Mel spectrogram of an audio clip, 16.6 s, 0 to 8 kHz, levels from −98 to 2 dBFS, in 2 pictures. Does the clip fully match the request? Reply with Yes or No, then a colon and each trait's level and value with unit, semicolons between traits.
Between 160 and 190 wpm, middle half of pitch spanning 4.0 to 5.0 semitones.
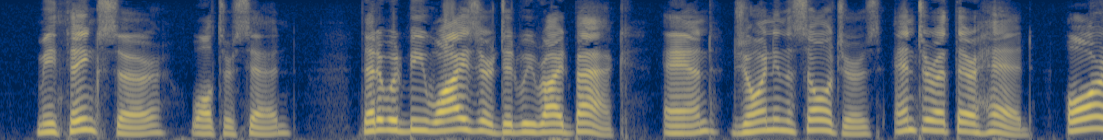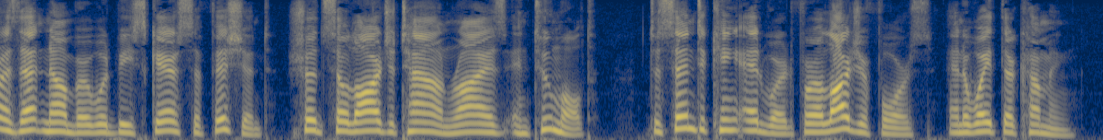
Yes: average, 180 wpm; average, 4.7 semitones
